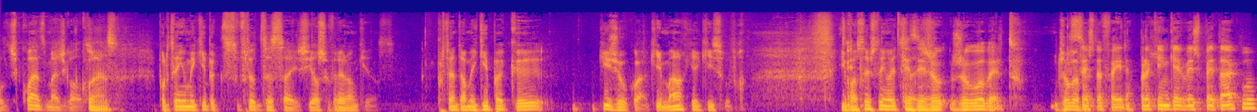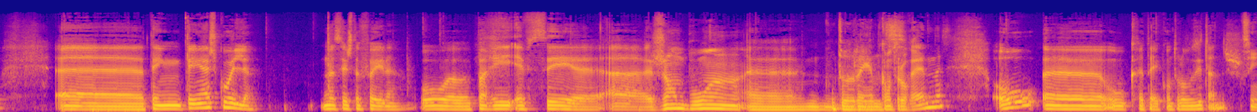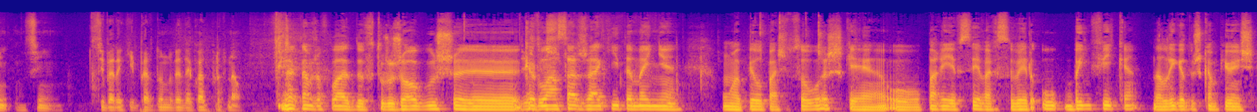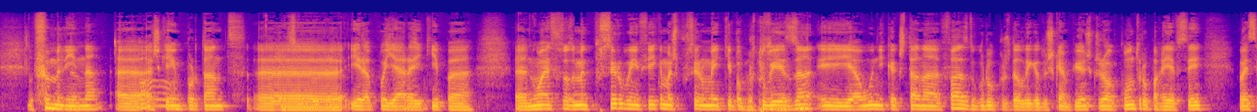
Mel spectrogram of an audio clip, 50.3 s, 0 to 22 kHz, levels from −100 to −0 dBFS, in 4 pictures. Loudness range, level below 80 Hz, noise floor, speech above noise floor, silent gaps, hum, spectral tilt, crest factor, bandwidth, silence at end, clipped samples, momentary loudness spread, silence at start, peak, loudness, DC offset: 4 LU; -40 dBFS; -43 dBFS; 28 dB; none; none; -5 dB/octave; 14 dB; 14 kHz; 0 s; under 0.1%; 10 LU; 0 s; 0 dBFS; -15 LUFS; under 0.1%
